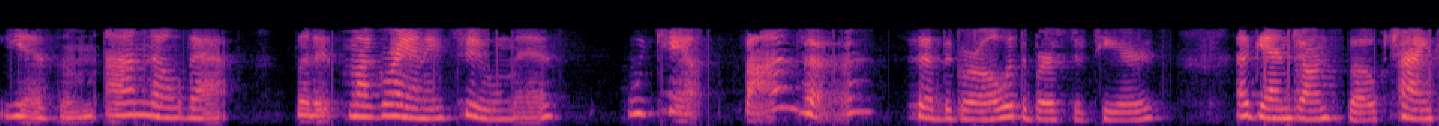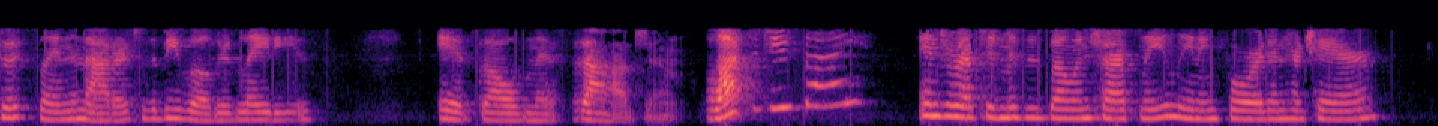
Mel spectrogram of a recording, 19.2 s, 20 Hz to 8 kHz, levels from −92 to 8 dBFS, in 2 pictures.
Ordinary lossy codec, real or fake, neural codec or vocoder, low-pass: AAC, 16 kbps; real; none; 7.2 kHz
